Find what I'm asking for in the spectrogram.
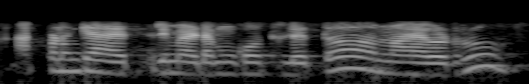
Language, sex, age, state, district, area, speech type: Odia, female, 18-30, Odisha, Nayagarh, rural, conversation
